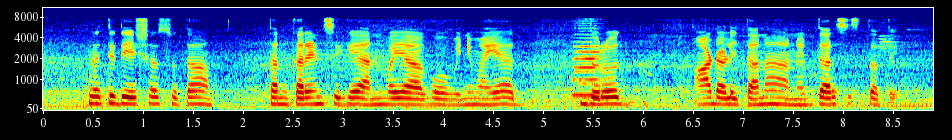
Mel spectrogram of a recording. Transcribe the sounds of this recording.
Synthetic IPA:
pɾɐt̪id̪ɛːʃɐsut̪a | t̪ɐnkɐɾeɳsiɡeɐnʋɐjɐaːɡoʋinimɐjɐ | d̪uɾod̪ | aːɖɐɭit̪anɐniɾd̪ʱaːɾisist̪ɐt̪ːe

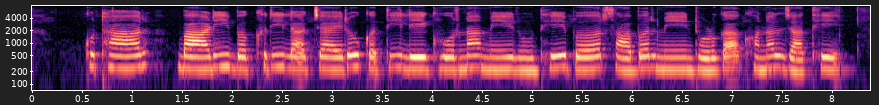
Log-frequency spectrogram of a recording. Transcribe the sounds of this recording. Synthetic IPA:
kʊʈʰaːɾ | baːɽibəkʰɾilat͡ʃaːɪɾokət̪ileɡʱoːɾnamẽɾuːd̪ʱebəɾsaːbəɾmẽɖʱoːɽɡakʰənəld͡ʒaːt̪ʰeː

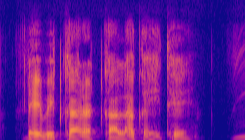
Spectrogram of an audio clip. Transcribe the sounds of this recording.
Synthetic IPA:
ɖeːʋiʈkaːɾəʈka̰ːlakəɦit̪ʰeː

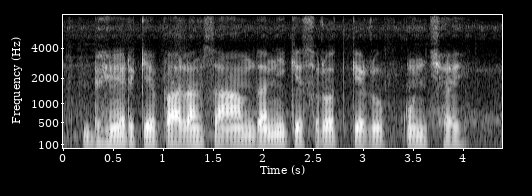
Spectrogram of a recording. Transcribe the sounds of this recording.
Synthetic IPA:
bʱẽːɾkepaːlənsə̃aːmd̪ənikesɾot̪keɾuːpkunt͡ʃʰəj

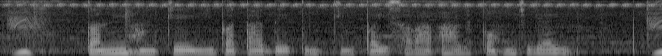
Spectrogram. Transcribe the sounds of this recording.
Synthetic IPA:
t̪əniɦəmkeibət̪ad̪et̪ĩkipəɪsəʋaʔad͡ʒpəɦũt͡ʃd͡ʒai

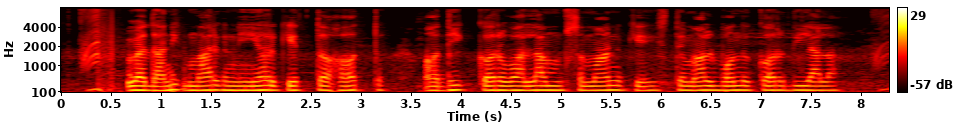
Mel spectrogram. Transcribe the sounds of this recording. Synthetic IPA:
wɛd̪ʱanikmaɾɡnijəɾket̪əɦət̪ | əd̪ʱikːəɾwalasəmankeɪst̪emalbənd̪ʱkəɾd̪ijala

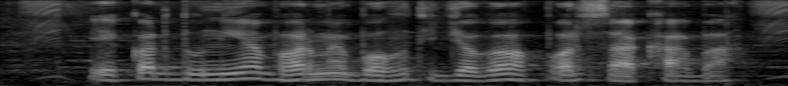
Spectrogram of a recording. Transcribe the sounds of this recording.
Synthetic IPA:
eːkəɾd̪ʊnijabʱəɾmẽbəɦʊt̪d͡ʒəɡəɦpəɾsa̰ːkʰaːbaː

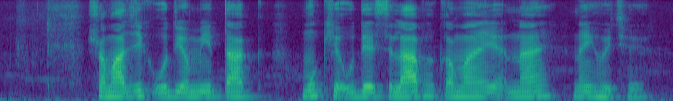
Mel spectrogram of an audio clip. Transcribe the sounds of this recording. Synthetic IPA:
samad͡ʒikud̪jəmit̪ak | mukʰjəud̪eslabʱkəmajnajnəjɦojt͡ʃʰɛ

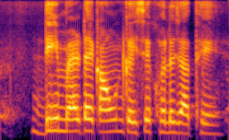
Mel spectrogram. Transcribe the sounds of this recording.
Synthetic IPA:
ɖiːmɛːʈɛkaːʊ̃ɳʈkəisekʰoːled͡ʒaːt̪eː

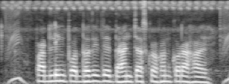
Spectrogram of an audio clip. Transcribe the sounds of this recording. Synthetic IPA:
paɾliŋpɔd̪ʱːot̪̬it̪̬ed̪ʱant͡ʃaskɔkʰɔnkɔɾaɦɔe

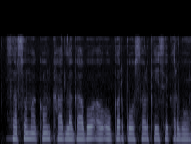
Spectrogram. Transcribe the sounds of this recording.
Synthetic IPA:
səɾsõmakɔːnkʰaːd̪ləɡaːboaːoːkəɾpoːsəɽkəɪsekəɾboː

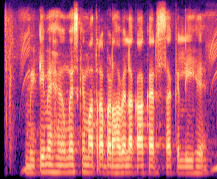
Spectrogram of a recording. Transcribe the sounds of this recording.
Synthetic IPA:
miʈimẽɦɛjumeskemaːt̪ɾʔabɐɽ̤aːʋelɐkakɐɾsɐkliɦɛ̰ː

